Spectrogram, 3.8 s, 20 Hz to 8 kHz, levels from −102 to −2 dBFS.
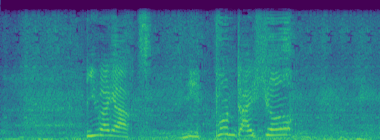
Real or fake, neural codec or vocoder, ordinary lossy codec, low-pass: fake; codec, 16 kHz, 1.1 kbps, Voila-Tokenizer; none; 7.2 kHz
